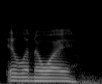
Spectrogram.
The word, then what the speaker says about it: Illinois: It's pronounced Illinois. – Illinois. – Not Illinois. Illinois.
